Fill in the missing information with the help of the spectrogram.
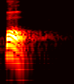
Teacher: दोनों जो लिप है वो टच कर रहे हैं पी बिना लिप को टच किया नहीं कर सकते हैं आप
